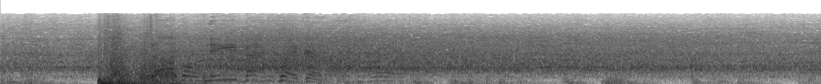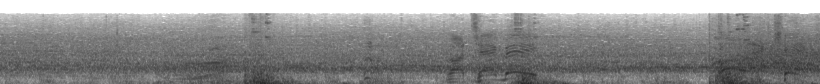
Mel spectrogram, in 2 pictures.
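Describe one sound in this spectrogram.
Heavy bodies slam down onto a wrestling ring mat with loud thuds.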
